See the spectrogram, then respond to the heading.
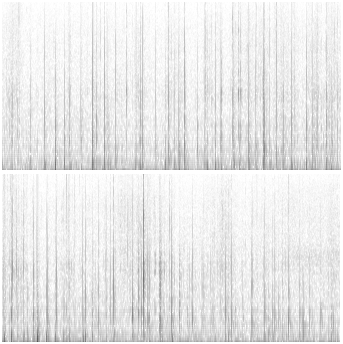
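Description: A holographic vinyl makeup bag is held upright with its vinyl side facing out while fingertips and nails tap and scratch across it, briefly switching to a sequin side. The result is a quiet, steady stream of quick, dry clicks and soft, low-heavy thumps, with a faint scratchy crackle between them, each tap dying away almost instantly.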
